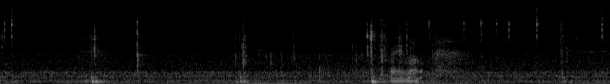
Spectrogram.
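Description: Scattered, irregular clicks of a computer keyboard and mouse being operated, with a brief low hum of a voice about four seconds in.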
